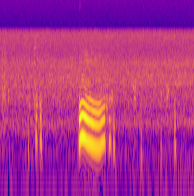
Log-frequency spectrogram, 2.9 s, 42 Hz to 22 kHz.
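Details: Eurasian eagle-owls, both returned, in the Eifel, Germany, on 11 March 2013 at 18:47. A single loud wavering call of about half a second rises among faint ticks and short soft notes.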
